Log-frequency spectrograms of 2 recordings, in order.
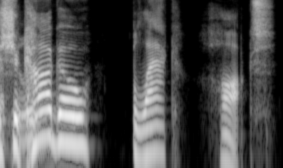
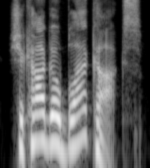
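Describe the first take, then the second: First: Each word is clearly and carefully enunciated. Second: The words are run together quickly and slurred. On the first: The speaker calls it right. "you have to enunciate very clearly" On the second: The speaker calls it wrong. "if you say it fast or you say it in a Chicago accent"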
